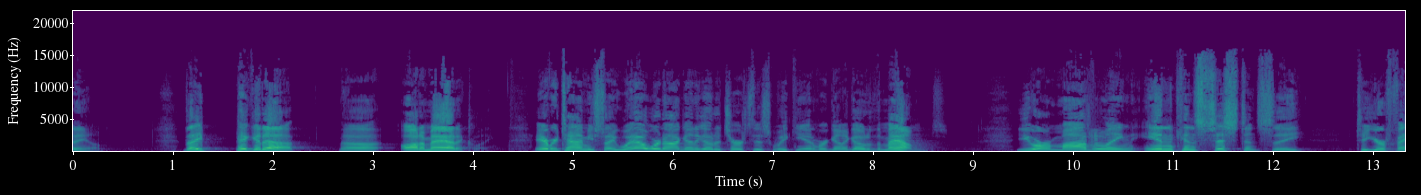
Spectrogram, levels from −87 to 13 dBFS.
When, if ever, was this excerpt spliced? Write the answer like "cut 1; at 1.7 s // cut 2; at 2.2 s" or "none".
none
